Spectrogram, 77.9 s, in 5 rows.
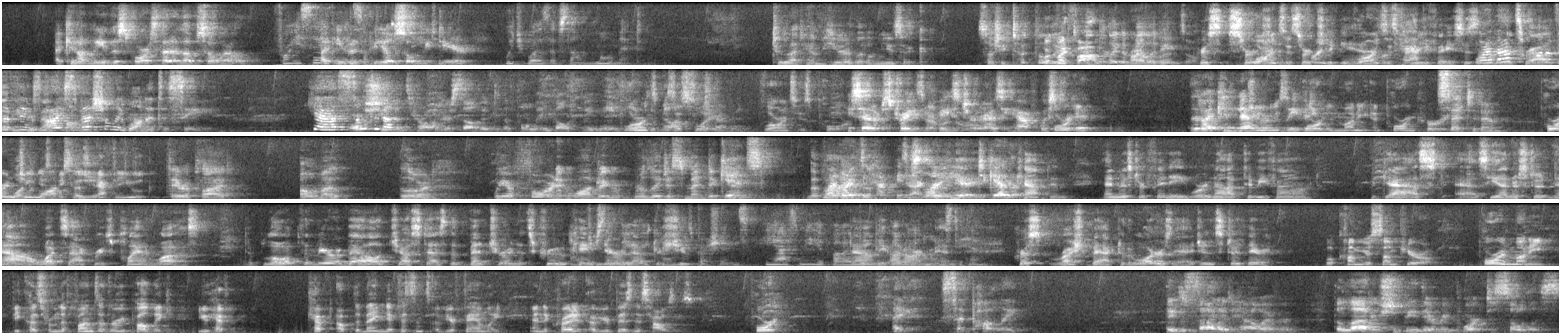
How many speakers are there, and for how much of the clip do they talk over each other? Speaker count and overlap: seven, about 28%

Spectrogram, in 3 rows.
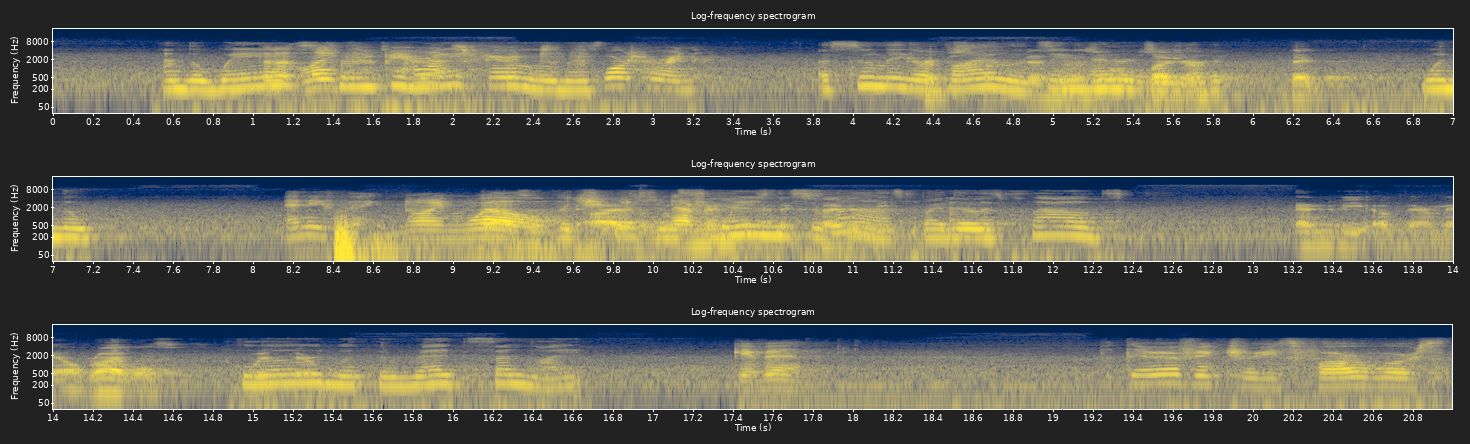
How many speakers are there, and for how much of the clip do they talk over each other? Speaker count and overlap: four, about 35%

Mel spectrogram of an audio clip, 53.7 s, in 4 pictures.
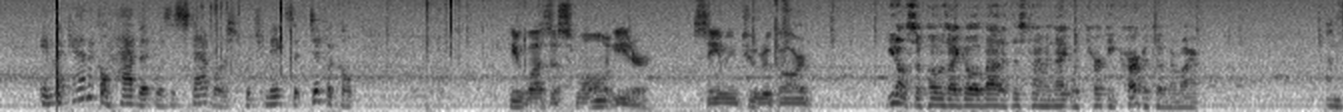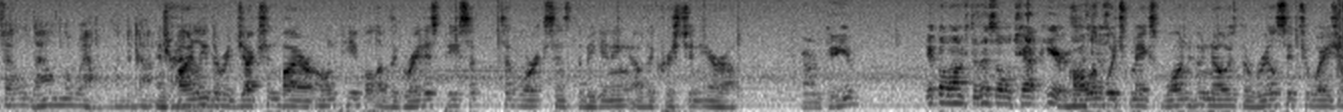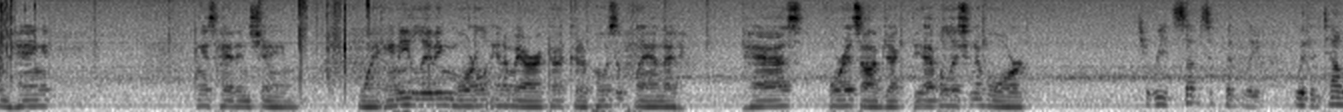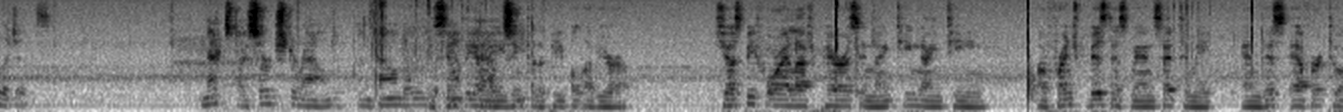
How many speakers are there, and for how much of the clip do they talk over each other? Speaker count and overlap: five, about 4%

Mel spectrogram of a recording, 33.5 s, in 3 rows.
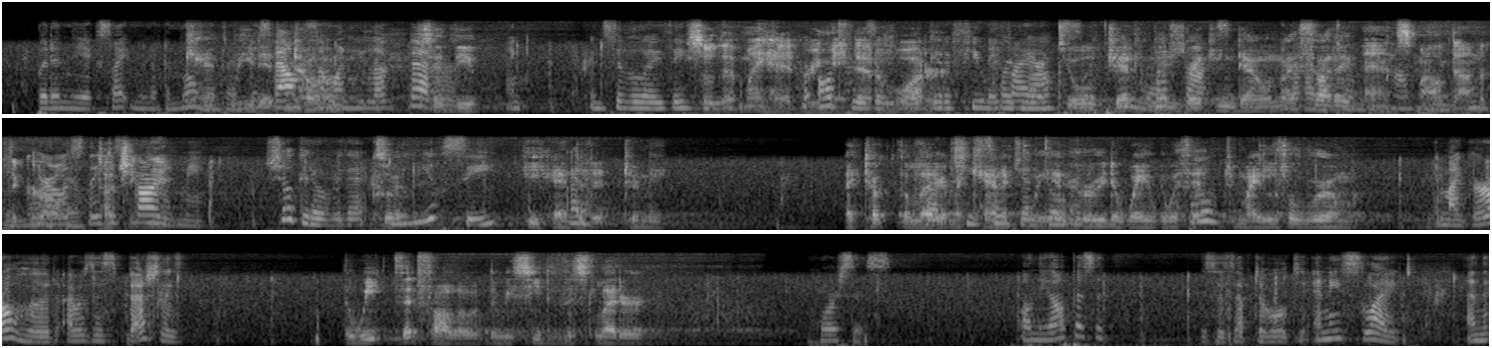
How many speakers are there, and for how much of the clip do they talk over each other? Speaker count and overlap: five, about 40%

